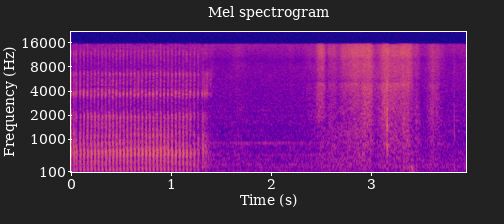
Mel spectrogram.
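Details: Very loud snoring from a pug, a rough, fluttering snore of over a second with fast regular pulses, followed by a softer stretch with a few small clicks and rustles.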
